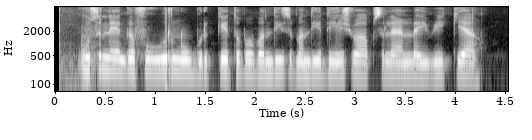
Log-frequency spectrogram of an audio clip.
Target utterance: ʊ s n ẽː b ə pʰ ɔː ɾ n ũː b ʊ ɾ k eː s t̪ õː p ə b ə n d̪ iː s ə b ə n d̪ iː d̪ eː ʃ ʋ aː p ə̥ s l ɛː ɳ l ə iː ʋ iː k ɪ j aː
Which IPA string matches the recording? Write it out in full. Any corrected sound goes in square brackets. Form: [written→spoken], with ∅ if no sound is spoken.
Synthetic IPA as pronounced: ʊ s n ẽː [b→ɡ] ə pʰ [ɔː→uː] ɾ n ũː b ʊ ɾ k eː [s→∅] t̪ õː p ə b ə n d̪ iː s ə b ə n d̪ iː d̪ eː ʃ ʋ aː p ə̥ s l ɛː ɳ l ə iː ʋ iː k ɪ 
